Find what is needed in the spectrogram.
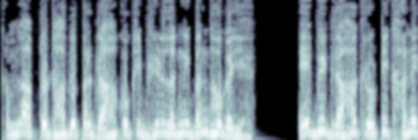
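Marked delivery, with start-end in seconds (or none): none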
